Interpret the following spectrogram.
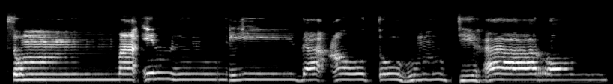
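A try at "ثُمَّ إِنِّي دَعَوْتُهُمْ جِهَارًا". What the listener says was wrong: Summa itu sempurnakan dhamma. Summa.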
